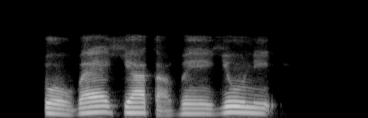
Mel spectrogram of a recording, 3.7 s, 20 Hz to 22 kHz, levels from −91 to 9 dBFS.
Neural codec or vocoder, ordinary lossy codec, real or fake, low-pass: autoencoder, 48 kHz, 128 numbers a frame, DAC-VAE, trained on Japanese speech; Opus, 16 kbps; fake; 7.2 kHz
